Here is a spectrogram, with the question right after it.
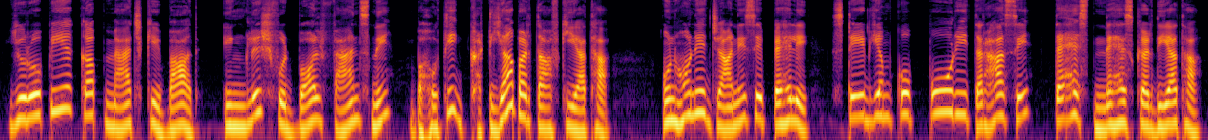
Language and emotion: Hindi, disgusted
